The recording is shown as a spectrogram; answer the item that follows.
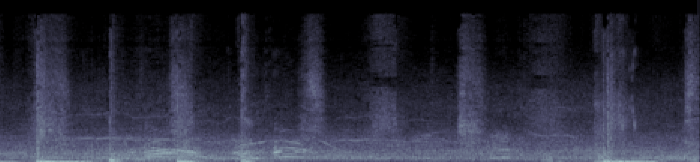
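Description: Boxing punches landing in Fight Night Champion, a handful of heavy thudding impacts spread across the moment, heard under a commentator's voice and a crowd murmur.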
